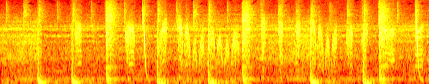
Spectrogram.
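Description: Hip hop track with a steady boom-bap drum beat and turntable scratching over it, with no rapping.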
